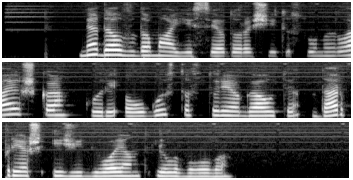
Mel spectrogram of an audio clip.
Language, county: Lithuanian, Klaipėda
